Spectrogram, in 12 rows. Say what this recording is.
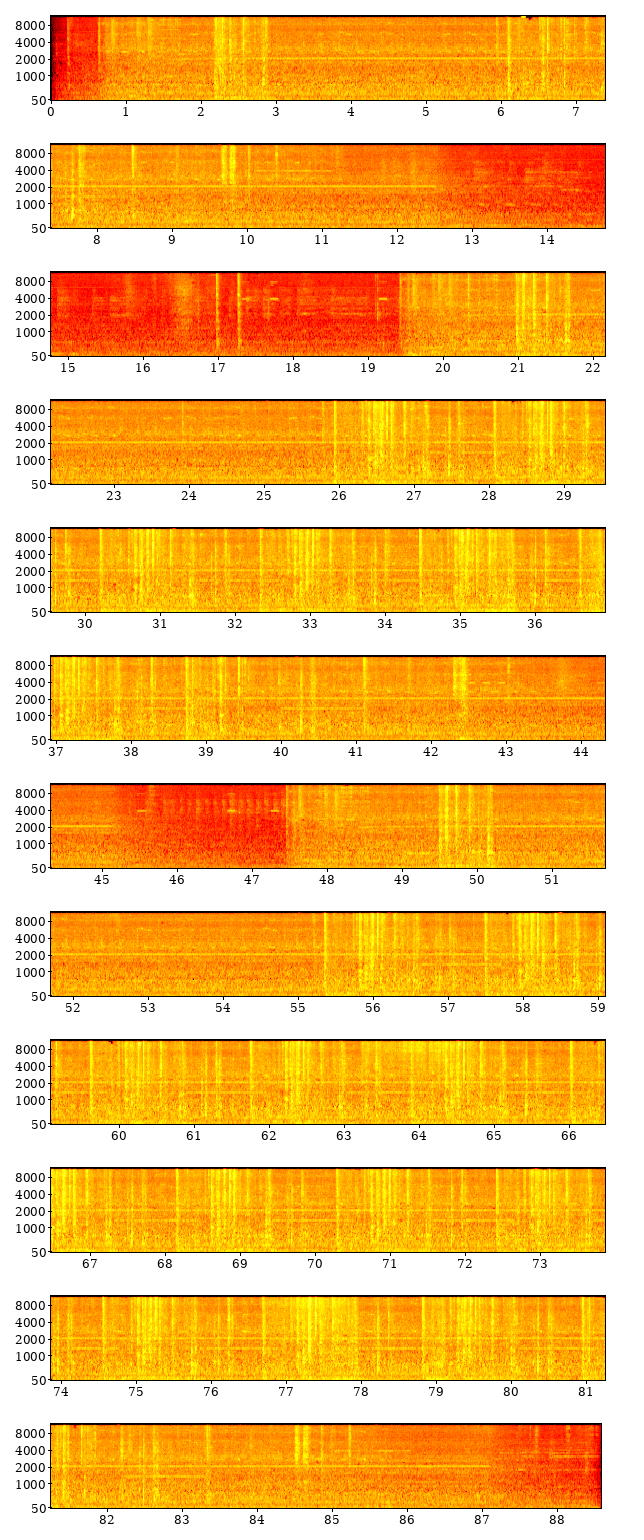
Copy Machine 1
A recording of a Canon 5070 copy machine in operating and being programmed. Recorded using a Zoom H4. During the recording, heavyweight cardstock (A7) was being printing on, being fed from the machine's side bypass.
